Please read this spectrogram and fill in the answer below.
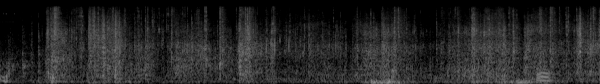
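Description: Thick, silicone-coated parchment paper rustling and crinkling irregularly as a sheet is handled and folded in half.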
